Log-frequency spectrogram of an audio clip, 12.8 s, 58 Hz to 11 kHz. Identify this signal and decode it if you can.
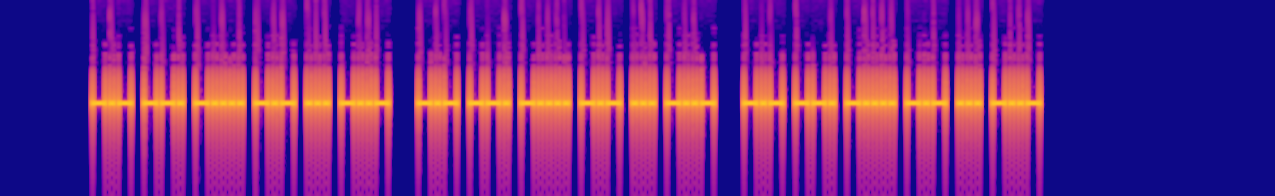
Morse code, heard as a keyed tone, about 28 wpm, 700 Hz. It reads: KG6KSX KG6KSX KG6KSX
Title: USA Call Signs Repeated 3x 28wpm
